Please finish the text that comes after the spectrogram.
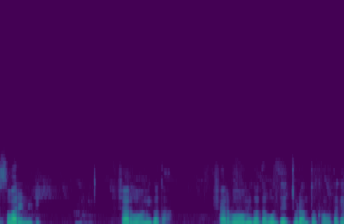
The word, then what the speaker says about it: sovereignty: একটা ইয়ে আছে না জি ওর উচ্চারণটা থাকবে না উচ্চারণটা হবে সোভারেনিটি সার্বভৌমিকতা সার্বভৌমিকতা বলতে চূড়ান্ত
